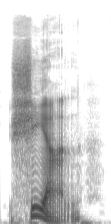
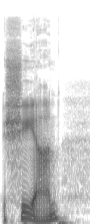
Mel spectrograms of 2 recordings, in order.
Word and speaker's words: Xi'an: At number 14 is Xi'an,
